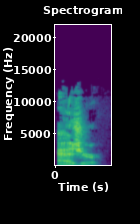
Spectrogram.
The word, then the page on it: azure: American English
